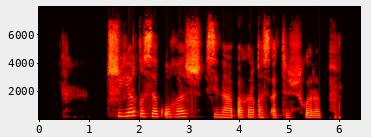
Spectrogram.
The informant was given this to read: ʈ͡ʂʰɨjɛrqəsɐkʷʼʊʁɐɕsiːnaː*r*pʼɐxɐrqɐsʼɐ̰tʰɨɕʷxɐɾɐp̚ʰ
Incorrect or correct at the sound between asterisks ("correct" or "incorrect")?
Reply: incorrect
